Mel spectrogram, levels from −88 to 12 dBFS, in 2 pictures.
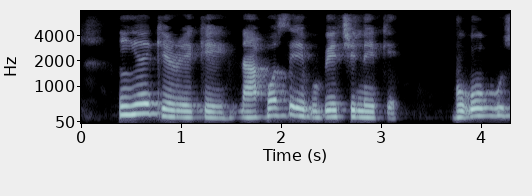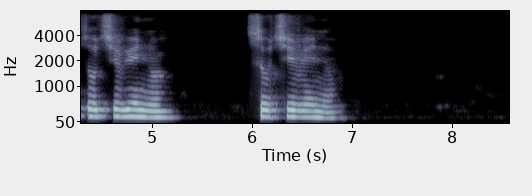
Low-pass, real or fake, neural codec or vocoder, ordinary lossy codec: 7.2 kHz; fake; codec, 24 kHz, 1.2 kbps, DualCodec; none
